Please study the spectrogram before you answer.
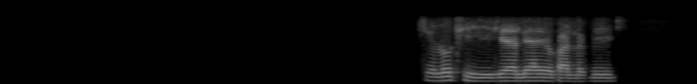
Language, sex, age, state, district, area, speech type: Dogri, male, 30-45, Jammu and Kashmir, Reasi, rural, conversation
